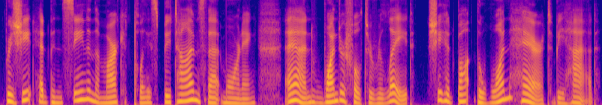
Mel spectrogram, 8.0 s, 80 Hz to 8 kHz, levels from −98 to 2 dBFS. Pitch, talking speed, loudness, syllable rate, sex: 170 Hz, 180 wpm, -19 LUFS, 5.0 syllables/s, female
